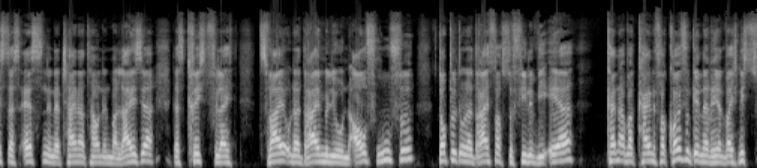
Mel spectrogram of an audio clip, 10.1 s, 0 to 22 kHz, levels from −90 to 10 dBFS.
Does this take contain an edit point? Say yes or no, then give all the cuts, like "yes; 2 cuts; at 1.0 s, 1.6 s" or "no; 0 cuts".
no; 0 cuts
